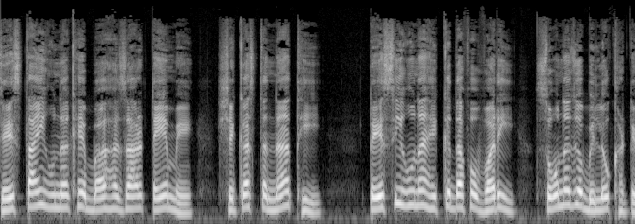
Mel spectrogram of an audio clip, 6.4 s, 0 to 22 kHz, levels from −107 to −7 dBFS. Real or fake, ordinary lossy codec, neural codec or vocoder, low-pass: real; MP3, 96 kbps; none; 19.8 kHz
